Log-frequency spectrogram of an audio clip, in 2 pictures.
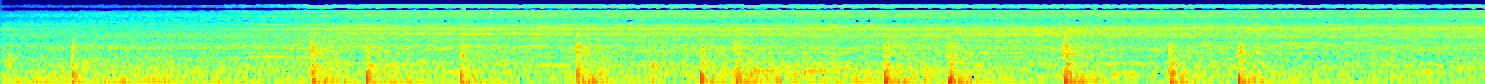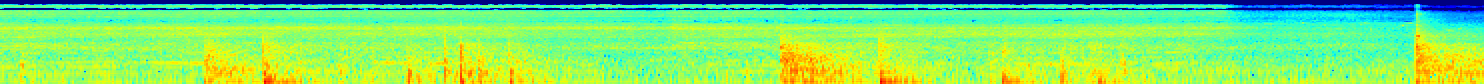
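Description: Basketball bouncing on a concrete court, sharp thuds about once a second that come more closely together later on, over a steady high hiss and faint music in the background.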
